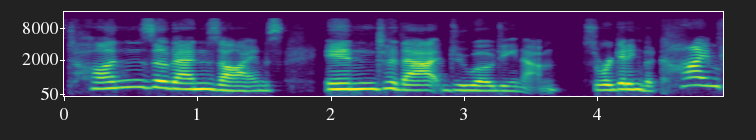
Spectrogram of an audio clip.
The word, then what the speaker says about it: duodenum: The first part when we go from stomach to the very initial part is called the duodenum. You'll also hear it pronounced dadnum.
